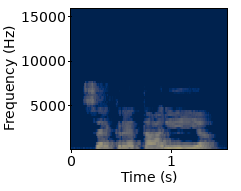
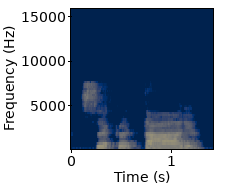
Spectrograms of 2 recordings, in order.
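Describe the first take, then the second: First: The syllable 'ta' is not stressed. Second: The syllable 'ta' carries the stress. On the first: It names the office of a secretary. "É diferente de secretaria" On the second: It names a female secretary. "o que marca essa diferença é o acento agudo aqui na, no A, do tá"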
